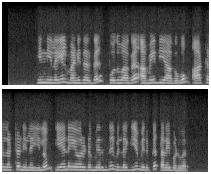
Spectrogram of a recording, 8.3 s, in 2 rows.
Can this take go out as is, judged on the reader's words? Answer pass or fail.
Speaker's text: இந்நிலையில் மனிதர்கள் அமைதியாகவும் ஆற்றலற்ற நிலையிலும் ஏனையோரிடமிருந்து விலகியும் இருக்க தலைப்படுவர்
fail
